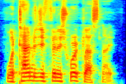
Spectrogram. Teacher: with last, you will see the silent T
